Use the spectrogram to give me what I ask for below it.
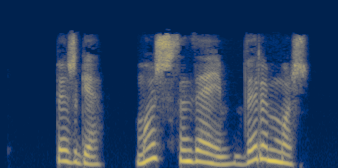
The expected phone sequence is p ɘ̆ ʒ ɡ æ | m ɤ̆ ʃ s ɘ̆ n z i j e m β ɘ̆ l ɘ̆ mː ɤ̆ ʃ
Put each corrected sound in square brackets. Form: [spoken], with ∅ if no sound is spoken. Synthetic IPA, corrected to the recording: p ɘ̆ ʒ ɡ æ | m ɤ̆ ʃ s ɘ̆ n z [æ] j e m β ɘ̆ [ɾ] ɘ̆ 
